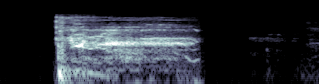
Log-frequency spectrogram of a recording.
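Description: One short vocal outburst from a woman, lasting about a second, with dead silence on either side.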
